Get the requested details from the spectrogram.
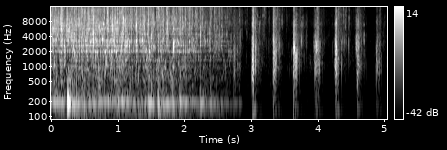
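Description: Water pours steadily into a water jug for about three seconds with a low resonant hum, then stops, followed by a quick series of short, sharp splashing bursts.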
